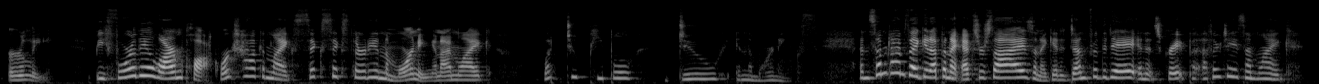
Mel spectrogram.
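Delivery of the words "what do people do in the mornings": hushed whisper. Retold or imitated. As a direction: whisper it to yourself, baffled. Puzzled early riser asking herself.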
